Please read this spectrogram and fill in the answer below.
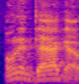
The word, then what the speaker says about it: Onondaga: And Onondagas, Onondaga or Onondaga.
